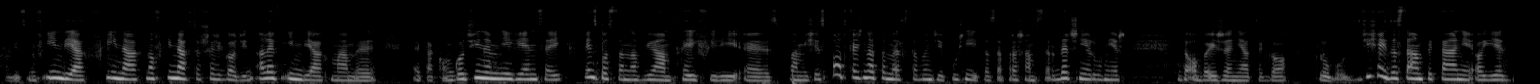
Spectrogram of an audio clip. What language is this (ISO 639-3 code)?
pol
